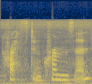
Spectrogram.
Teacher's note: we've got this sort of alliteration of quite a hard C sound here with crest and crimson, and that's a plosive sound. And I think what's happening at this point is there's a storm that's brewing, okay, so potentially this is showing us the threat of the storm that's there.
